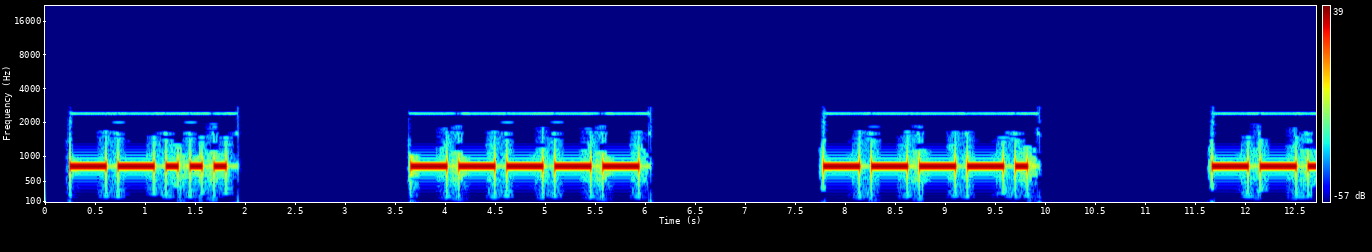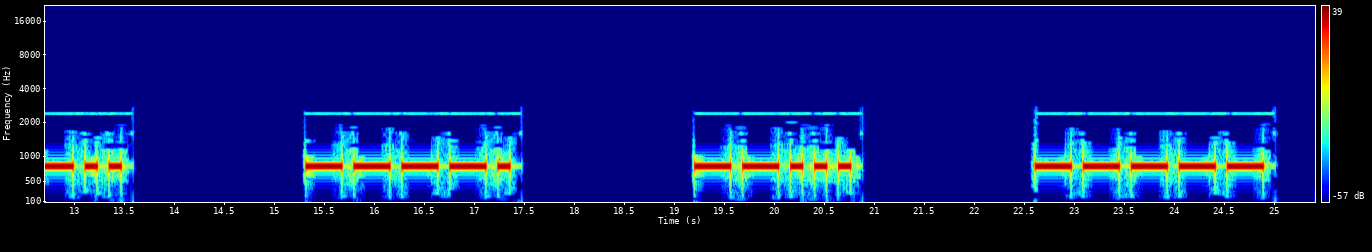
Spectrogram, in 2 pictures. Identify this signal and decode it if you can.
Morse code, heard as a keyed tone, about 10 wpm, 800 Hz. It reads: 7 0 9 8 9 7 0
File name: ct2idw / exerc14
